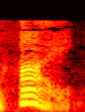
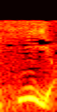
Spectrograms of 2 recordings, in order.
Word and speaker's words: hi: 打招呼的时候可是要用 hi, h-i, 这个可不要念成 he 啊， he Tom, 那人家也会觉得好怪啊。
